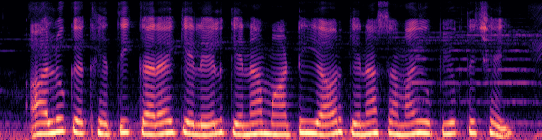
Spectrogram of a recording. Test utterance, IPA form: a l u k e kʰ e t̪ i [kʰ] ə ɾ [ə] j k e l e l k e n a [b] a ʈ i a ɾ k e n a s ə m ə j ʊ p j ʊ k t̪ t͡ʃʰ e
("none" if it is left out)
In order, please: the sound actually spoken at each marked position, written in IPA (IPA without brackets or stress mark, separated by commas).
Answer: k, a, m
